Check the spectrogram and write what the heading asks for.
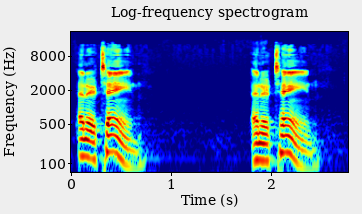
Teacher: we drop that T. We make the N short, and we pronounce the word very quickly.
